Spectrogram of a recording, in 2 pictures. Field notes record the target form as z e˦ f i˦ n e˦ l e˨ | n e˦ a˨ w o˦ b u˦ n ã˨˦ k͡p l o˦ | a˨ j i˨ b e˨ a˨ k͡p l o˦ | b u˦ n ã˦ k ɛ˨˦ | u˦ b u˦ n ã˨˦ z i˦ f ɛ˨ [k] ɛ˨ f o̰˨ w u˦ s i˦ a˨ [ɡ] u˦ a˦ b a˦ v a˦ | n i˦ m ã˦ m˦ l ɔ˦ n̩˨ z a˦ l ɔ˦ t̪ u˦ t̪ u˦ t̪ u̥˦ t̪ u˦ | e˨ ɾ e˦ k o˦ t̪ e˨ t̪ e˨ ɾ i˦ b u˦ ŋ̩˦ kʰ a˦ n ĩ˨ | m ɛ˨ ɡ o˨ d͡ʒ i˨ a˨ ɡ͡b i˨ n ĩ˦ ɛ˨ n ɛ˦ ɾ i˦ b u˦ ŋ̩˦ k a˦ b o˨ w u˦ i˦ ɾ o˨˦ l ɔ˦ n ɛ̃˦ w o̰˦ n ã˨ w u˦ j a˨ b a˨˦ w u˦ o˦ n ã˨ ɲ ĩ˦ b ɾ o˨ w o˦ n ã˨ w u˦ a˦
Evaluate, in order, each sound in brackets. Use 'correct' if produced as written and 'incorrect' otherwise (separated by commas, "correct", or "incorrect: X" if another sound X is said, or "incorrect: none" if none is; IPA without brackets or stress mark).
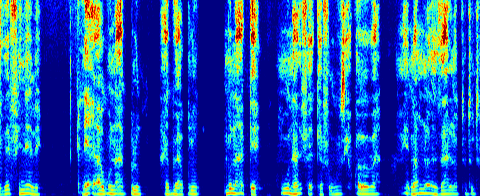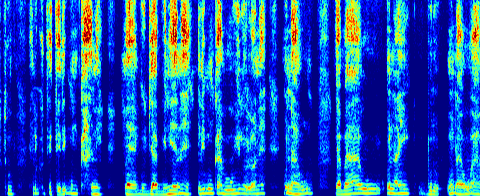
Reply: correct, incorrect: k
